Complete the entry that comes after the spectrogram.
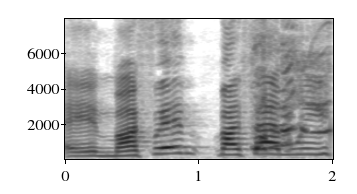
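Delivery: loud hammed-up Boston voice; Boston accent. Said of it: "Boston accent or British?".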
